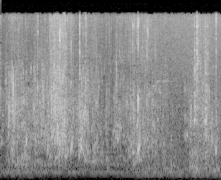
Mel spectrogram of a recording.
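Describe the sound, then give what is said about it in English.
Canoe paddle strokes in the Au Sable Marshes, a delta between the Au Sable River and Lake Champlain, on a green, humid day: strokes dip and swish through water in a loose, uneven rhythm, with a few bright splashy drips over a steady wash of moving water and light breeze. No voices. “Already just a few paddle strokes from the road, it's green and humid.”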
